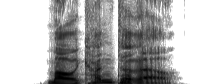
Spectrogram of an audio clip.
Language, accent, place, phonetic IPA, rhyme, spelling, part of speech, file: German, Germany, Berlin, [maʁˈkantəʁɐ], -antəʁɐ, markanterer, adjective, De-markanterer.ogg
- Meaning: inflection of markant: 1. strong/mixed nominative masculine singular comparative degree 2. strong genitive/dative feminine singular comparative degree 3. strong genitive plural comparative degree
